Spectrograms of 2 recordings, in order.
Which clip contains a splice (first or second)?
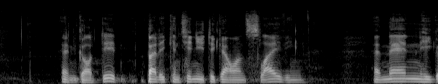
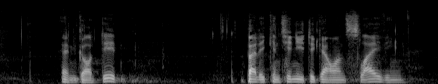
first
